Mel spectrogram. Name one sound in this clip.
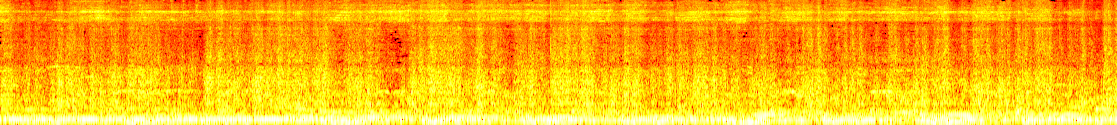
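A large crowd murmurs and chatters loudly outdoors.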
